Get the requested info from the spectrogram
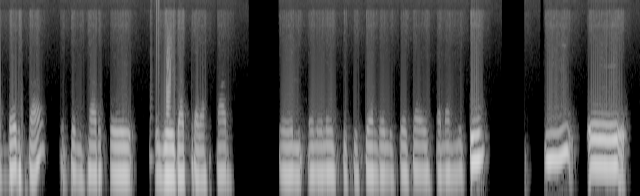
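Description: Low male voices chanting syllable by syllable on one steady reciting tone, in short phrases with brief pauses between them. The pitch rises at the ends of the last phrases.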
